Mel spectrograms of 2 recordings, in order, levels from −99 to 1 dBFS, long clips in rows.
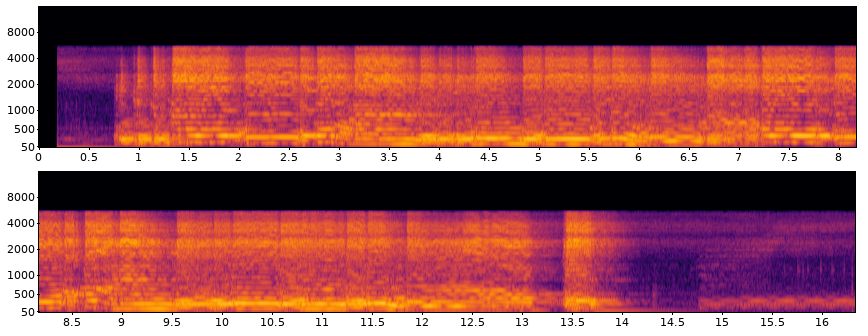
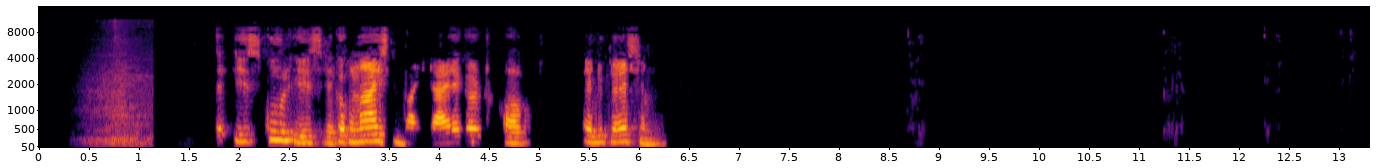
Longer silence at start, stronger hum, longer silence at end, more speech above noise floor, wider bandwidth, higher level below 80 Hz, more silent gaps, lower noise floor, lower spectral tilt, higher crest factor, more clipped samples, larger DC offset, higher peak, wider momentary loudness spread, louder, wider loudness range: second, 0.2 s vs 0.7 s; neither; second, 0 s vs 7.1 s; second, 34 dB vs 52 dB; second, 5.4 kHz vs 9.4 kHz; first, -60 dBFS vs -68 dBFS; second, none vs 1.16-1.38 s, 1.56-1.76 s, 4.55-4.60 s, 4.93-4.99 s, 5.05-5.43 s; second, -53 dBFS vs -72 dBFS; about the same, -5 dB/octave vs -5 dB/octave; second, 18 dB vs 24 dB; neither; neither; about the same, -2 dBFS vs 0 dBFS; second, 5 LU vs 20 LU; about the same, -18 LUFS vs -20 LUFS; second, 4 LU vs 8 LU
